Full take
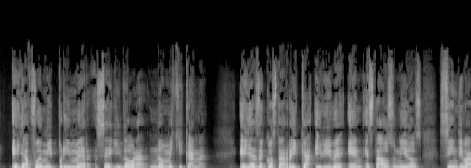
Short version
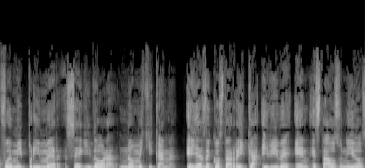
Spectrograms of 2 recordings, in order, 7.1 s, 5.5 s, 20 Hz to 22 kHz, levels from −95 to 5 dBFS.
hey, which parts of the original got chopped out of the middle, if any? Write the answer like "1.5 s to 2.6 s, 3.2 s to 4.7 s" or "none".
3.2 s to 3.5 s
